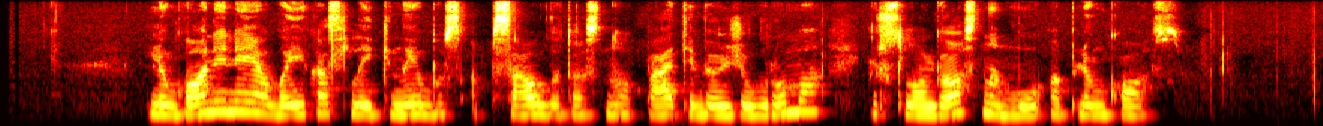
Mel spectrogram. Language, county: Lithuanian, Panevėžys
